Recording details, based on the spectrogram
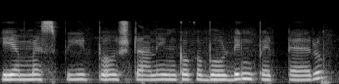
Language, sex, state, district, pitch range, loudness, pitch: Telugu, female, Telangana, Hyderabad, 220-230 Hz, -16 LUFS, 225 Hz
